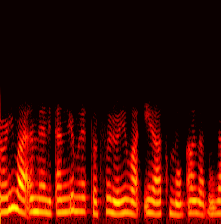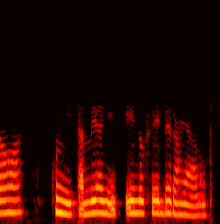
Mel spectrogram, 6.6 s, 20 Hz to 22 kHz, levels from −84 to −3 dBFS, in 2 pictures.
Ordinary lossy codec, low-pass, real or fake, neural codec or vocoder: Opus, 16 kbps; 3.6 kHz; fake; codec, 16 kHz, 0.5 kbps, FunCodec, trained on Chinese and English, 25 frames a second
